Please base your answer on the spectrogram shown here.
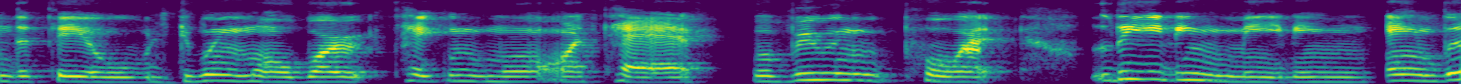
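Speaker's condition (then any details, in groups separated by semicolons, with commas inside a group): Cerebral palsy; present since birth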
